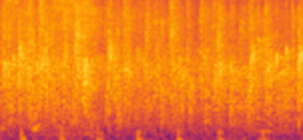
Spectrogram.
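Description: Audience applause at an evening event after a book is promoted, a dense, steady clatter of many hands that stays loud and even for the whole stretch with no voices over it.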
